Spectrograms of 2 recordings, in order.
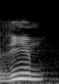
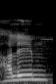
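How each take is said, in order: First: It begins with r and has no h. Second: It begins with h, a vowel, then l. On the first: "बहुत सारे लोग हलीम तो ह्रीम तो रीम तो ऐसे बोलते हैं" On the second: "बहुत सारे लोग हलीम तो ह्रीम तो रीम तो ऐसे बोलते हैं"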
